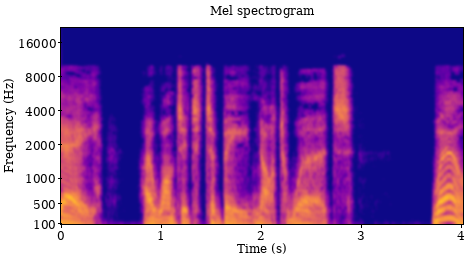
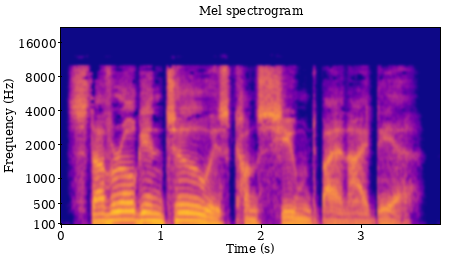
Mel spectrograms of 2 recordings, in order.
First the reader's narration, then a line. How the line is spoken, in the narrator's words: Kirillov said gloomily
